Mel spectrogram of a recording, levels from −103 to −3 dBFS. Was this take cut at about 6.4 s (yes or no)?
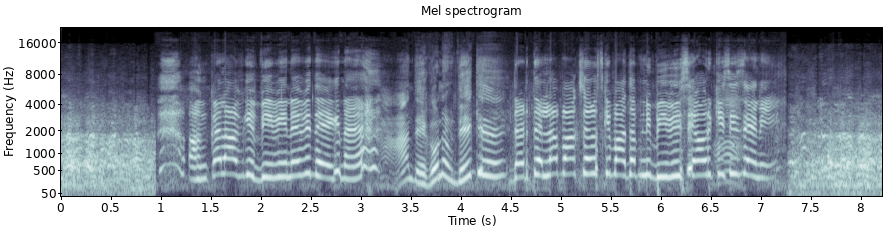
no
